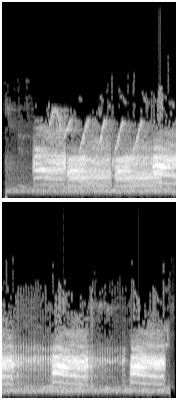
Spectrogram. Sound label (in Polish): gawron, krukowate - corvidae; groźnie brzmiące gawrony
